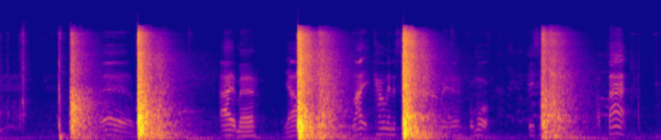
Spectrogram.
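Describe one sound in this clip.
Gunshots boom loudly and ring out in an echoing room.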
